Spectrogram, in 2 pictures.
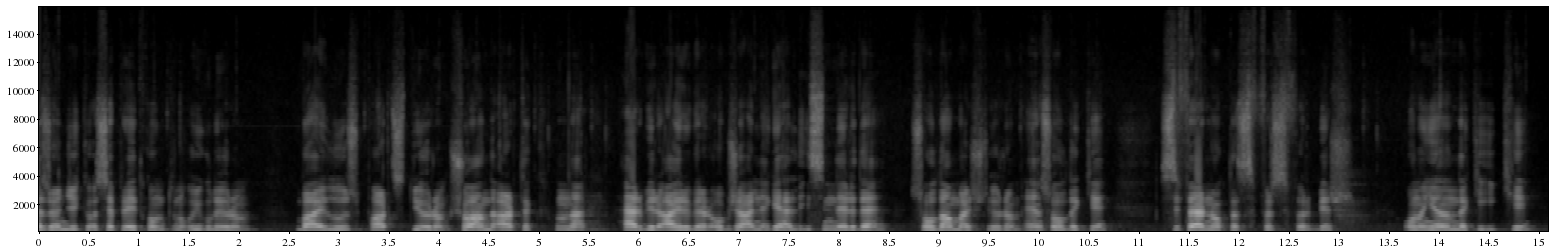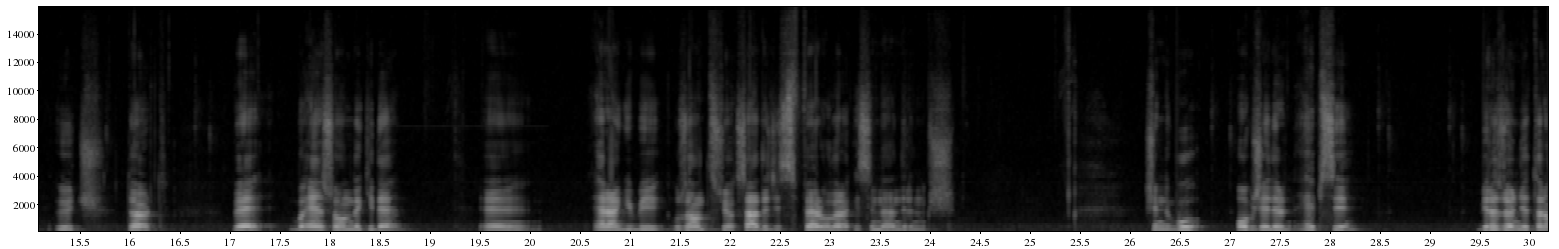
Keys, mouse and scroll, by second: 0.2 space, 5.1-9.1 right drag, 9.8-11.5 right drag, 13.3-18.4 right drag, 26.9-30.1 right drag.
